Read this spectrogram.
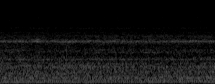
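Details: Bandsaw running unloaded after a blade change, switched on to check the blade tracking through the top window before cutting jarrah or red gum: a steady, even whir with a faint high ring and no knocks or rubbing. Normal idle with the blade tracking true.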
